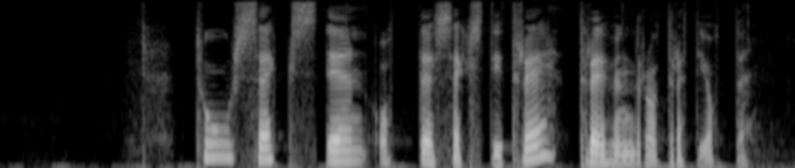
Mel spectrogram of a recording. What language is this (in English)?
Norwegian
